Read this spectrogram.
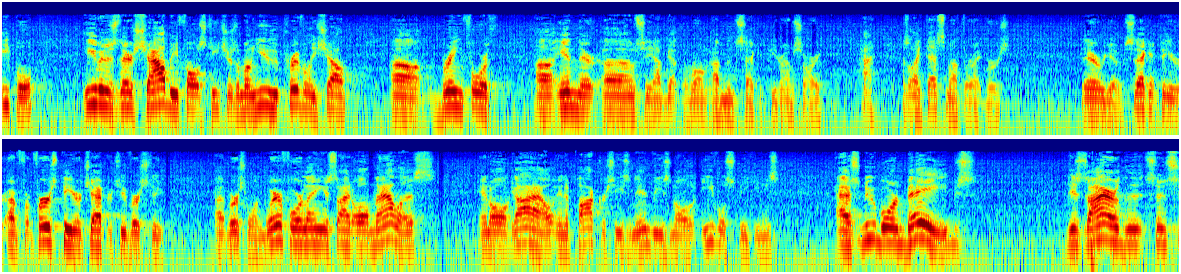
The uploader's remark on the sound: Ketha Heights Baptist Church ~ Live Broadcast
